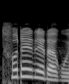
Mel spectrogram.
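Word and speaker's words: Turere: 투레레라고 읽어요.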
